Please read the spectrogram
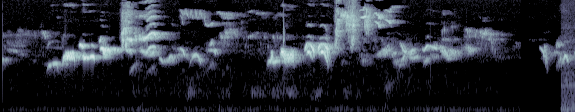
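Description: A bird singing two long warbling phrases of quick, varied chirps, the first starting about a second in and the second about four seconds in, with a short gap between them.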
